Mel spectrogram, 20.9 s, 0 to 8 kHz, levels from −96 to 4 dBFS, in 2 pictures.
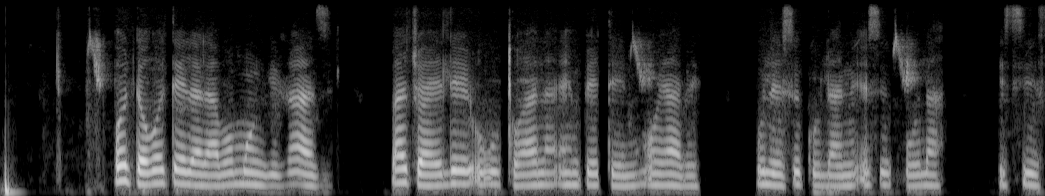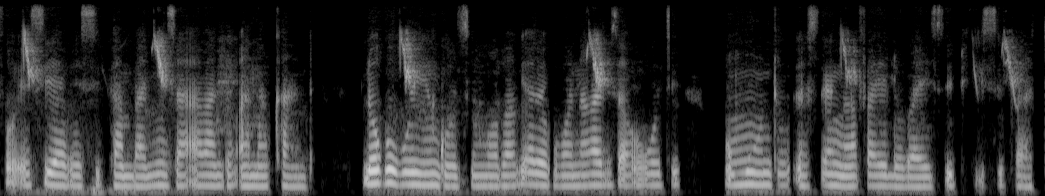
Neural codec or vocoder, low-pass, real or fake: none; 7.2 kHz; real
